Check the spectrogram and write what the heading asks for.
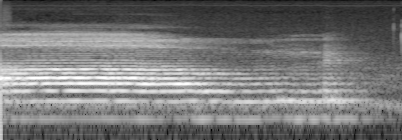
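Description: A man's voice singing one long held note, steady in pitch, loud at first and fading away over its last second or two. It is a sung imitation of the final word "down" as the student sang it.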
